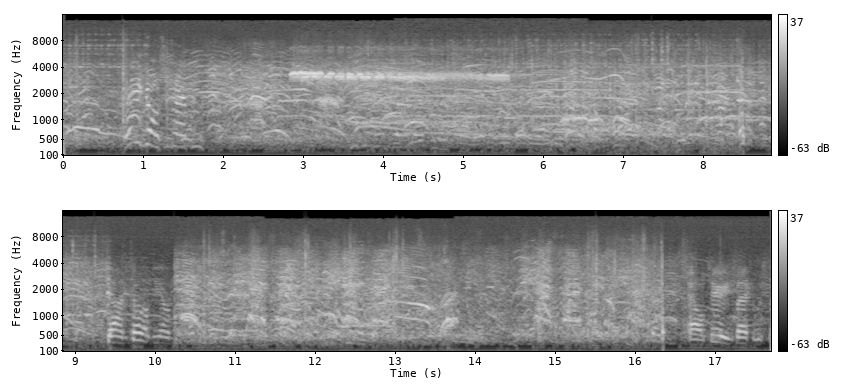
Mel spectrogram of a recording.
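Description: A crowd of spectators talks and shouts outdoors.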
